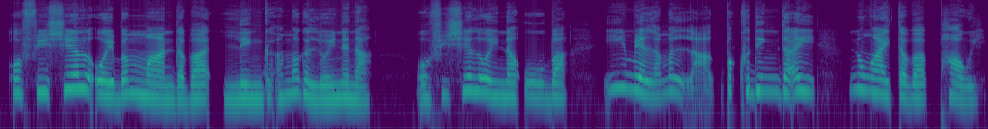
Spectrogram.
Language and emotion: Manipuri, fearful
